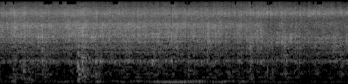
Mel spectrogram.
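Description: Two onions frying in coconut oil and ghee for a mutton dum biryani, a steady, close, broadband sizzle and crackle holding level throughout with no talking.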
